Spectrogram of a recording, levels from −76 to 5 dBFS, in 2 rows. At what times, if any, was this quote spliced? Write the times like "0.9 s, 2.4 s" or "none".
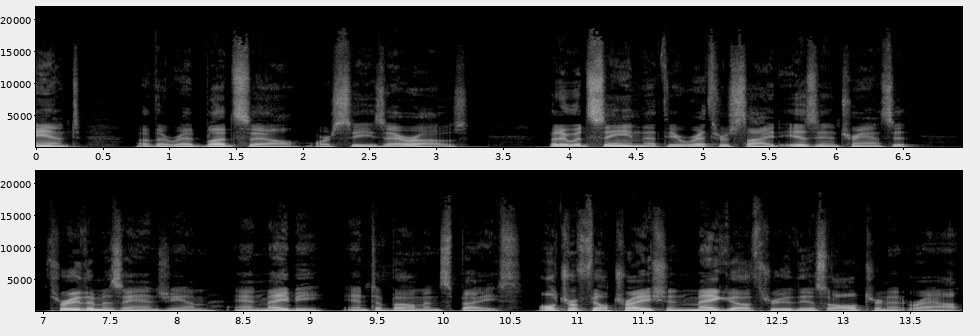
10.6 s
